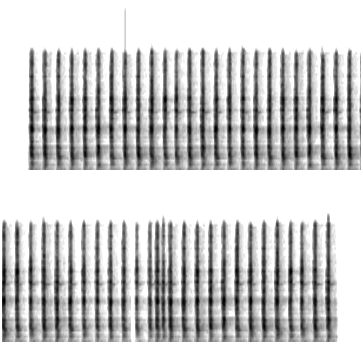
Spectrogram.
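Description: Clock-ticking sound effect for a ten-second answer countdown timer: rapid, even ticks that start and stop abruptly, with a brief stumble in the rhythm about three-quarters of the way through.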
